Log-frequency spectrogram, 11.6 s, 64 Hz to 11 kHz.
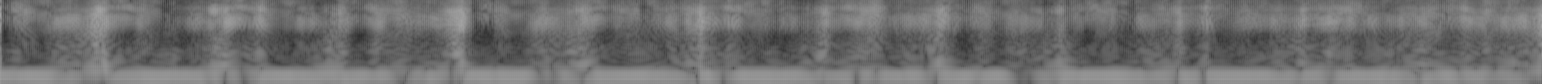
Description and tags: ABRSV RCS 025
Driven reece bass, recorded in C, cycled (with loop points)
bass, driven, drum-n-bass, harsh, heavy, reece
